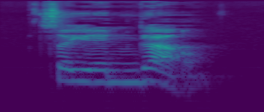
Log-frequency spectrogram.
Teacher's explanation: like that's a question, but I'm not asking it with the typical question intonation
